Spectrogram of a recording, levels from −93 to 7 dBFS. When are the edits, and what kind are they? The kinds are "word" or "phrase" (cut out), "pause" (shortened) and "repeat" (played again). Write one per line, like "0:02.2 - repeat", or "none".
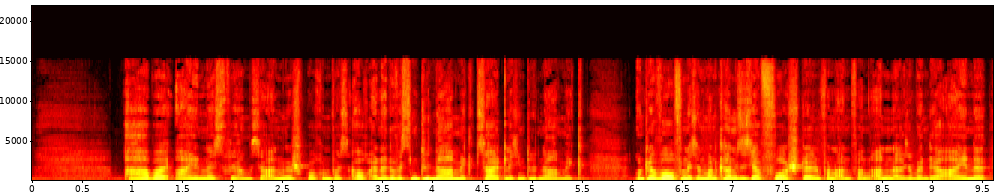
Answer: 0:01.4 - word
